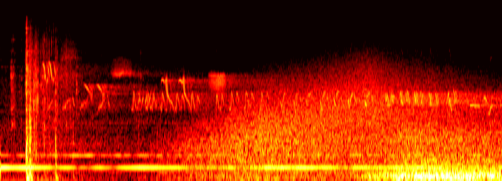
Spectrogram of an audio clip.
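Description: Sound design under an animated film title: a steady low drone with a sharp click just after the start, and many short bird-like chirps. A rushing noise swells and grows louder toward the end, building into the music.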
